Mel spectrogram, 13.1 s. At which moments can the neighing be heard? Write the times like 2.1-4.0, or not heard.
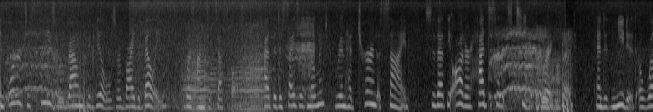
0.1-2.0, 4.9-6.3, 9.8-11.6.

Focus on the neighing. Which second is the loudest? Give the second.
11 s.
